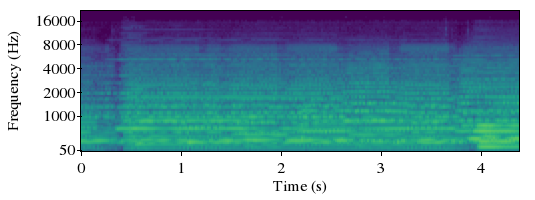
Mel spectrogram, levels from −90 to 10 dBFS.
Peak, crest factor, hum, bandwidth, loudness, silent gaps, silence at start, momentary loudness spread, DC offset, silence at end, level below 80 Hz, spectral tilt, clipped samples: -2 dBFS; 16 dB; none; 13.5 kHz; -19 LUFS; none; 0 s; 4 LU; under 0.1%; 0 s; -56 dBFS; -6 dB/octave; under 0.1%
